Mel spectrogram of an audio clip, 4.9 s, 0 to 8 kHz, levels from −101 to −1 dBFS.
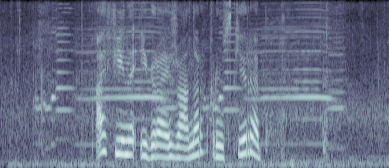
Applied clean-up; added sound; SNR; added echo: none; Harmonica; 11 dB; none.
